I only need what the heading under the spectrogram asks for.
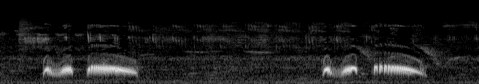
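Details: Spotted dove of the 'son' voice style, calling to draw wild doves in as a decoy. Two phrases about three seconds apart, each a quick double coo then a longer, drawn, slightly falling coo; faint high chirping from other birds behind.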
